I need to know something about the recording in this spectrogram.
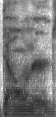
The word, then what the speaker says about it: Downard: But anyway, so yesterday in the debate with Cy and RJ, and his fucking name is pronounced Downard Sal.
